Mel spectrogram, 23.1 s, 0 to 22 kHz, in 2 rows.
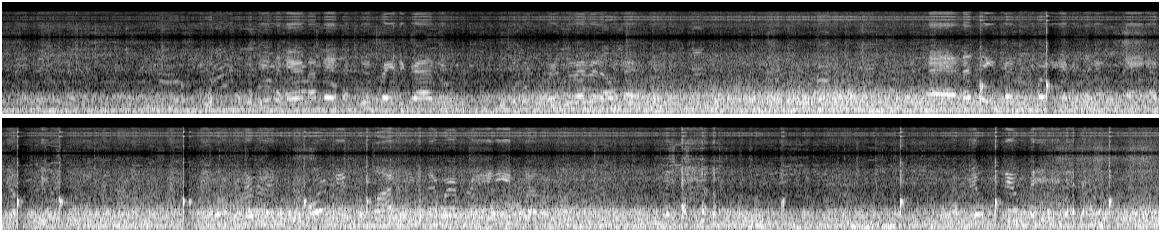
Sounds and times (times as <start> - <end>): Speech: 0.0 - 7.1, 9.2 - 17.2, 21.0 - 22.7.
